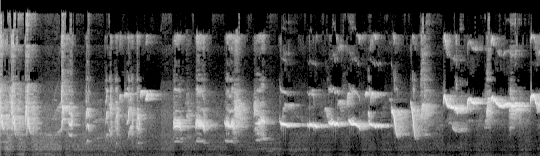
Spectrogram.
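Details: Young sunbird, locally called konin, singing in Indonesia as a lure to set other konin singing; a fast run of high, thin chirps and squeaky notes, ending in sliding whistled strands.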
